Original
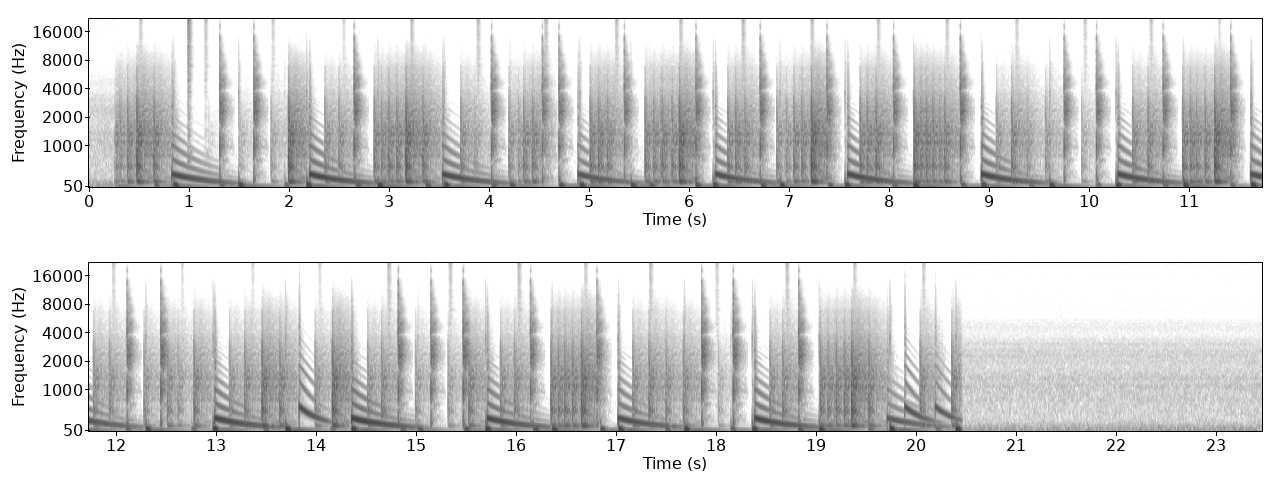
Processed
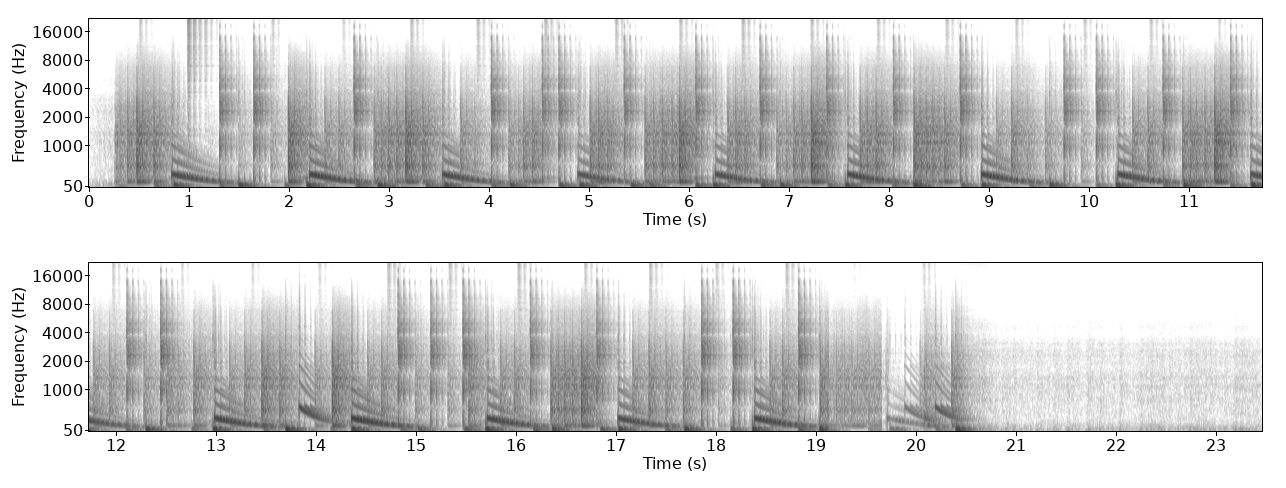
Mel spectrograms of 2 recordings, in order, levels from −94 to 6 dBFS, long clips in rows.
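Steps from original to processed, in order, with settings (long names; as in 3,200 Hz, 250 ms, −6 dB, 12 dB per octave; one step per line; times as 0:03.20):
flutter between parallel walls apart 9.6 metres, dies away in 0.43 s
0:19.13–0:20.09: output level in coarse steps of 21 dB
downward expander −48 dBFS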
